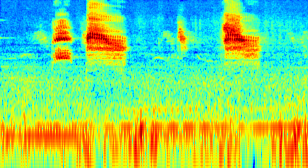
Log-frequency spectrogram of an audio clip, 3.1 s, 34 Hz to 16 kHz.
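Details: Young common starlings, fed dried buffalo worms by their parents in a Hamburg allotment garden on 28 May 2012, give harsh, rasping screeches in four uneven bursts over three seconds, over a faint low hum.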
